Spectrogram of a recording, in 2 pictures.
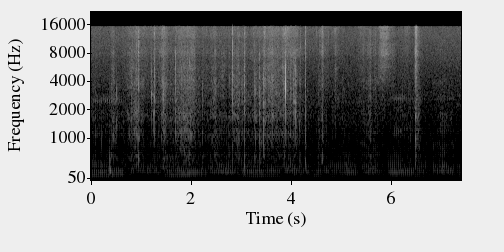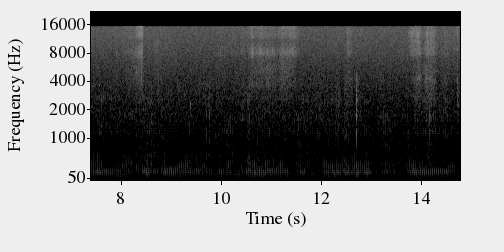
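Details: A Savannah cat purrs steadily while biting a favourite blanket it treats like a female cat's neck, a low continuous rumble broken by soft rustling and clicks.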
